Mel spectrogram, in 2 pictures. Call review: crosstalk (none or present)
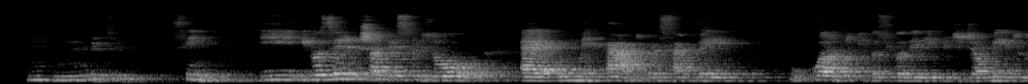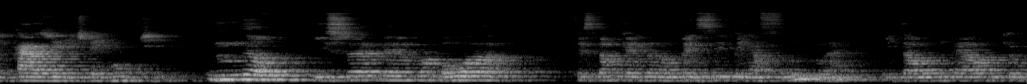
none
